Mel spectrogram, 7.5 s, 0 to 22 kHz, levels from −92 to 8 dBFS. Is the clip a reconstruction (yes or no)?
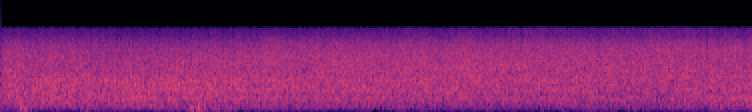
no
